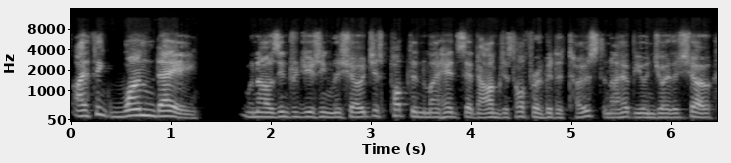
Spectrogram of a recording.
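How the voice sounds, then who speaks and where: Chatting animatedly and laughing easily, a man with an Australian accent hosts a casual interview podcast. His voice is a little high, with a steady tone and quick pace, captured in a dry, slightly dull recording.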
